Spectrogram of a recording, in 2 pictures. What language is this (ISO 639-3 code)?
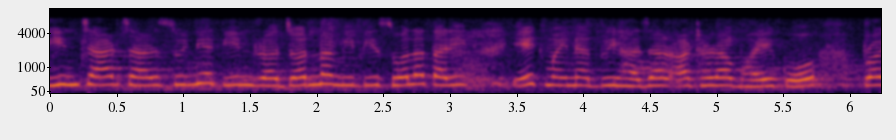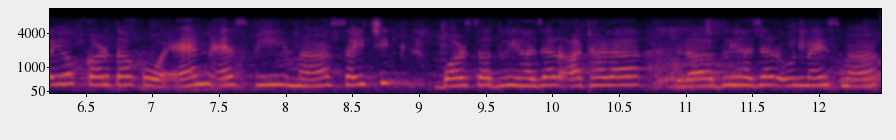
nep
